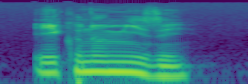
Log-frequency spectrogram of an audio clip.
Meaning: to economise (to conserve money)
- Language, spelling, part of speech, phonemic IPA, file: French, économiser, verb, /e.kɔ.nɔ.mi.ze/, Fr-économiser.ogg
